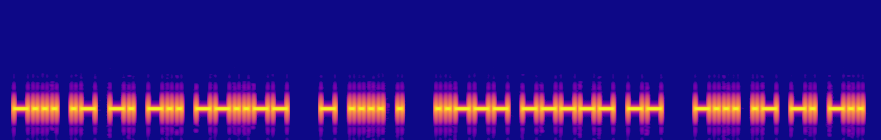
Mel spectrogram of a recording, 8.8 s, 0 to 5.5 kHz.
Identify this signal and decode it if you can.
Morse code, heard as a keyed tone, about 25 wpm, 600 Hz. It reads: BAND, THE 20M BAND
